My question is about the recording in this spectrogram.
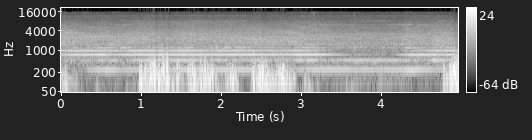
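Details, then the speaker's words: HP 3561A dynamic signal analyzer cooling fan after bearing repair, run on a bench supply at about 18–24 V drawing 200 mA: steady airy blade hiss with a few tones; bearing only faintly audible at lower speed. "mostly now i can hear is the breeze coming off it mostly here now the blades rather than the bearing so i think it's an improvement"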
